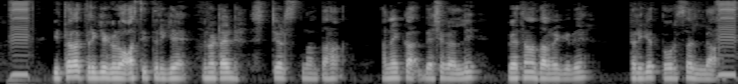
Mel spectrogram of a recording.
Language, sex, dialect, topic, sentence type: Kannada, male, Central, banking, statement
